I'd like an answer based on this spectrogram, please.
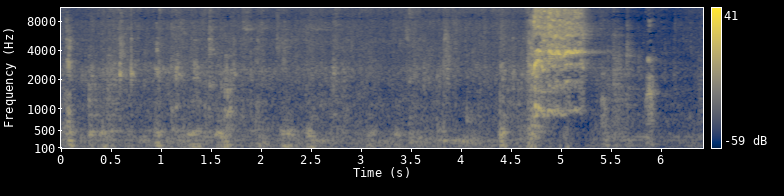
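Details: Piglets being moved to fattening pens on a Thai farm: soft grunting for several seconds, then one loud, shrill squeal lasting about half a second, followed by quieter grunts and farm clatter.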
